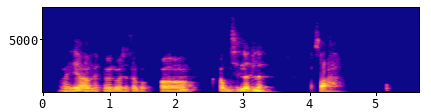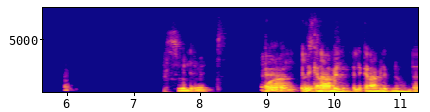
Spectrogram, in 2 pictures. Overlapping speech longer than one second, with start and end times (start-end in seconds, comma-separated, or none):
8.9-10.2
